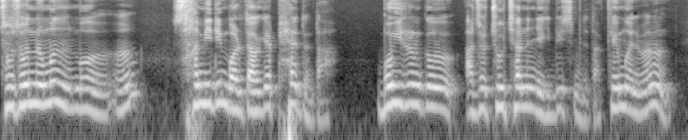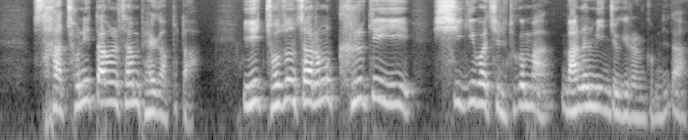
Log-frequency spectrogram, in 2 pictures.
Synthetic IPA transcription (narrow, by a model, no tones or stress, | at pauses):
t͡ɕos̬ʰonːʌmɯnmʌ | sʰamiɾimʌɭt͈aɡepʰedwenda | mwʌiɾʌnkɯad͡ʑut͡ɕot͡ɕʰiɦanɯnje̞ɡidois͈ɯmɲid̥akɯɡemwaɲamjʌnɯn | sʰat͡ɕʰoɲit͈aŋɯɭsʰamnpe̞ɡapʰod̥a̰ | it͡ɕosʰons͈aɾamɯnkɯɾʌkʰe̞iɕʰiɡiwat͡ɕiɭtʰuɡama̰manɯnmind͡ʑʌɡiɾanɯnɡʌmɲida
